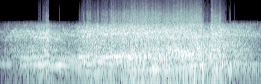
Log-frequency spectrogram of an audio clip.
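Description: ARO off-road vehicle's engine revving hard, loud, with a wavering pitch. It starts suddenly and swells over the first second or so.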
